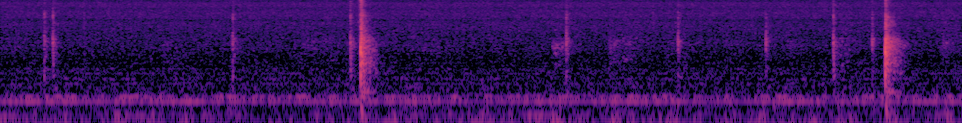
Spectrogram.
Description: My skylight makes popping or cracking sounds, typically during the day when it's warm. It's pretty annoying.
